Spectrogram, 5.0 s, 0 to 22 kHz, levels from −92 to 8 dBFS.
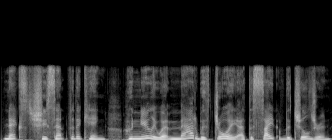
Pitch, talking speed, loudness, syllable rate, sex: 245 Hz, 215 wpm, -17 LUFS, 4.4 syllables/s, female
